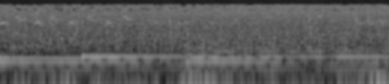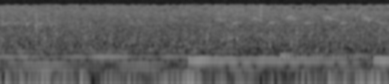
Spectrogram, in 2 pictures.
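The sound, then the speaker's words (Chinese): A babbling stream flows continuously with a steady, hissing wash of water, layered over soft sustained low tones that shift pitch slowly like a calm musical drone. No one speaks. “四周的花香、鸟鸣和潺潺的流水声告诉你，现在正是春天，或者已经快到初夏。”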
